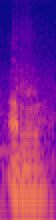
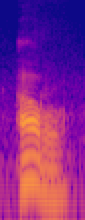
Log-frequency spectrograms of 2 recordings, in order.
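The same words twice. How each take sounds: First: The opening vowel sounds light and thin. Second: The opening vowel sounds heavy and thick. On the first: The speaker calls it right. "Yang benar adalah a, ar" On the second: The speaker calls it wrong. "jangan sampai menjadikan hamzah itu tebal karena ra tebal"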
